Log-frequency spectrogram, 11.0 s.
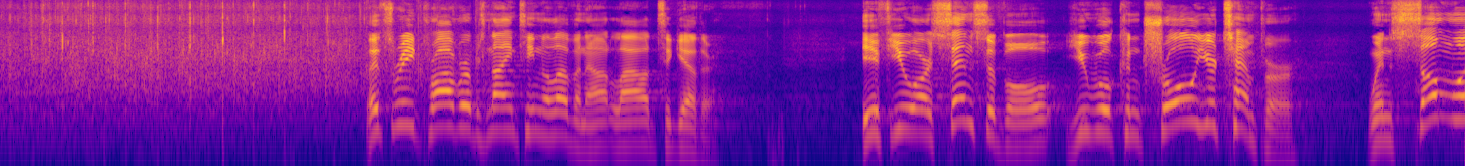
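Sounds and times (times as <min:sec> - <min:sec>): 
audience clapping hands: 0:00.0 - 0:03.7
speech: 0:02.8 - 0:05.5, 0:06.4 - 0:10.9.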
